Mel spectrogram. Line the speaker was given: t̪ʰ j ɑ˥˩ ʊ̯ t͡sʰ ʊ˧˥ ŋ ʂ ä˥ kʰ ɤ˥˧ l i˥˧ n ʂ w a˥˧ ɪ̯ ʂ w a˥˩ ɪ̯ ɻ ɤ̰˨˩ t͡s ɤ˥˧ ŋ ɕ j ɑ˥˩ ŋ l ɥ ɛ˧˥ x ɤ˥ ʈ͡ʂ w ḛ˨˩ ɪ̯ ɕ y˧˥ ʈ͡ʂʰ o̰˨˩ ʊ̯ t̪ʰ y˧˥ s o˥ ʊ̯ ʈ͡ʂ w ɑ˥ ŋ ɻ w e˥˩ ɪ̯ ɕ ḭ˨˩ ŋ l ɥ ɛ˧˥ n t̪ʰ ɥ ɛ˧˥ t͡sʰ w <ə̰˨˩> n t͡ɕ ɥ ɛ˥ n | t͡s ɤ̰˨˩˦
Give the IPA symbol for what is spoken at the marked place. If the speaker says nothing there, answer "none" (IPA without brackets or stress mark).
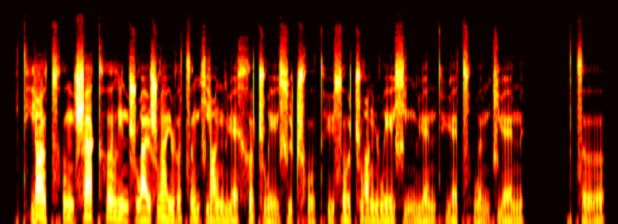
ə̰˨˩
